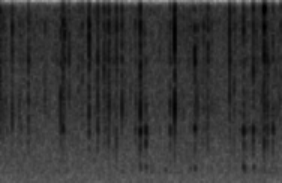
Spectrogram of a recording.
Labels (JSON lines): {"label": "ambient", "recorder": "HydroMoth"}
